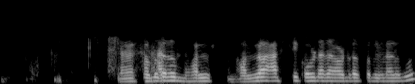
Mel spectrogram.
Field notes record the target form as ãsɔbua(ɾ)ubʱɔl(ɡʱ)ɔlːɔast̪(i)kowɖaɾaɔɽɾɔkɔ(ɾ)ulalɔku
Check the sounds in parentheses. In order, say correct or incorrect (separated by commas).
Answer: correct, incorrect, correct, correct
